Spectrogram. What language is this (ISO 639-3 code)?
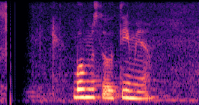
sin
